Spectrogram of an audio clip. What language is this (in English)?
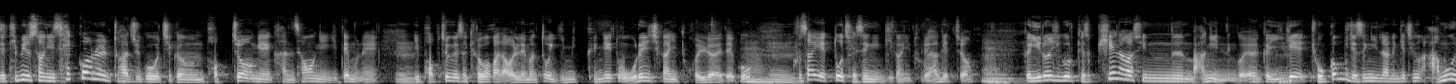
Korean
